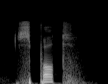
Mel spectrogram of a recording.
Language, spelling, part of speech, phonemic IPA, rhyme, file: Dutch, spot, noun, /spɔt/, -ɔt, Nl-spot.ogg
- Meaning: 1. mockery 2. spot; a spotlight 3. spot; a brief segment on television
